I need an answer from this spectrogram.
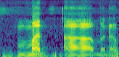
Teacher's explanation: من آمنہ میں آگے حمزہ آ رہا ہے جو حلق سے ادا ہوتا ہے، تو من آمنہ میں غنہ نہیں کریں گے، من آمنہ پڑھیں گے.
